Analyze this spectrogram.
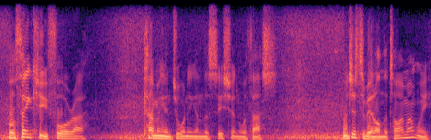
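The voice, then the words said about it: New Zealand accent. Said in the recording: “my accent ... I'm from the better place, New Zealand”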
